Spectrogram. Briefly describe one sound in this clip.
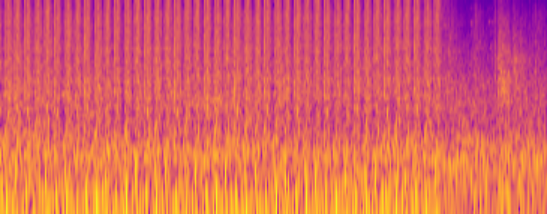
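A rifle fires in a rapid, continuous burst.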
